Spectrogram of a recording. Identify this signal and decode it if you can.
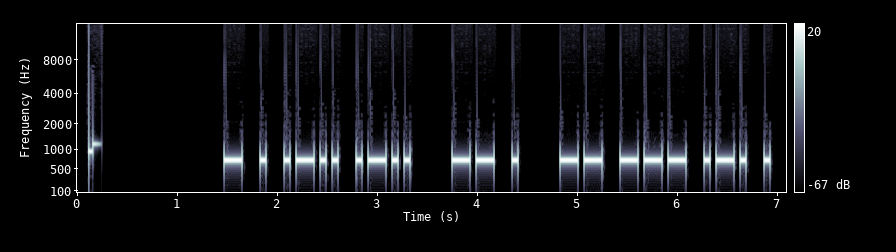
Morse code, heard as a keyed tone, about 21 wpm, 700 Hz. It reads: TELL ME MORE
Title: Sentences from Top 1000 Words - Review Part 5 - 20wpm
